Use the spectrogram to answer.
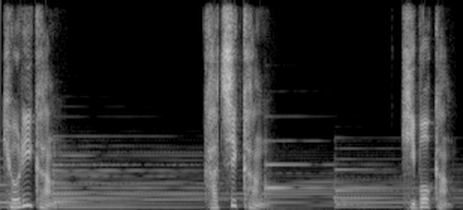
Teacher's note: While the ones in the compound nouns on the right become pattern D, and they sound like 距離感、価値観、規模感. Here, the pitch drops after the last mora of the former element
